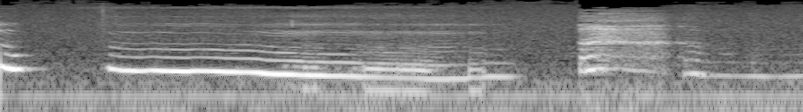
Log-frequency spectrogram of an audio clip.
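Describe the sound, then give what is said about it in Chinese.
A young boy crying sadly: a short whimper, then a long wavering wail that slides steadily downward in pitch, followed by a brief breathy sob near the end. “一转身，小鹏就伤心地哭了起来。”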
